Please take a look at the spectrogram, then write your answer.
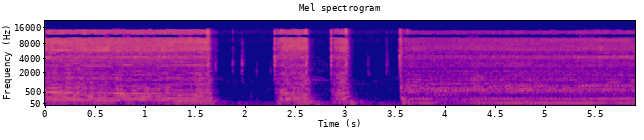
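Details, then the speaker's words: Ferrari 308 (80s) electric window: strained motor hum stalling and restarting in short bursts as the glass goes up; window goes down but sticks going up and needs a helping hand, slow power window. "buttoned-down electric window is going down it's still getting stuck going up so I need to give it a little bit of a helping hand"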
